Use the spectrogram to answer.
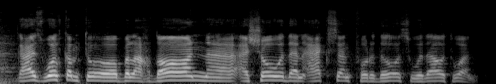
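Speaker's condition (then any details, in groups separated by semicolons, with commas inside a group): No condition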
